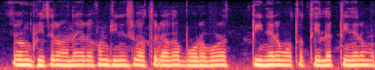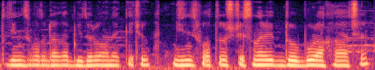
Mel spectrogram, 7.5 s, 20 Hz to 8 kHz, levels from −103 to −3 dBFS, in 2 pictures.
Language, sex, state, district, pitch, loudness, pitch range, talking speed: Bengali, male, West Bengal, Dakshin Dinajpur, 160 Hz, -14 LUFS, 160-165 Hz, 200 wpm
